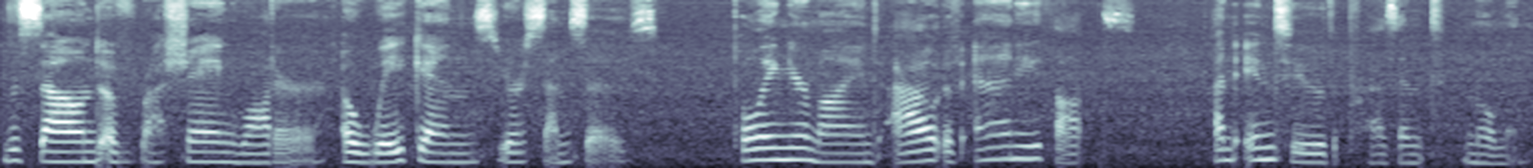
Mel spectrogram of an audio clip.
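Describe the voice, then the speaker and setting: A woman leading a guided meditation in a gentle, soothing manner with deliberate phrasing. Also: lowish voice, low-quality recording. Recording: steady hiss behind the voice. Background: hiss, rushing waterfall water.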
